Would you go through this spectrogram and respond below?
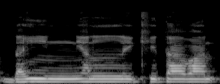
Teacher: when there is an anuswara and a lakara there is one more lakara with anunasika which comes in between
